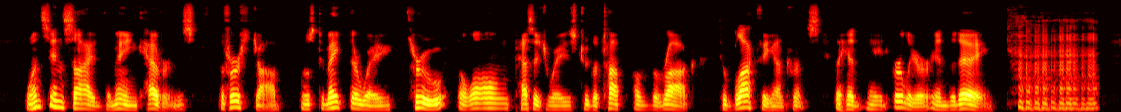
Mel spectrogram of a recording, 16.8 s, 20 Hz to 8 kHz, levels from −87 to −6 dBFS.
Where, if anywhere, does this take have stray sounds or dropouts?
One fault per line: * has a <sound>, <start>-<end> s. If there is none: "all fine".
* has a laugh, 15.1-16.5 s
